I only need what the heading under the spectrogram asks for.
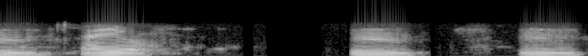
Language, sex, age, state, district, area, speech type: Assamese, male, 30-45, Assam, Charaideo, urban, conversation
